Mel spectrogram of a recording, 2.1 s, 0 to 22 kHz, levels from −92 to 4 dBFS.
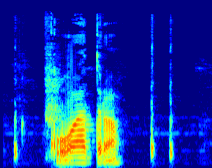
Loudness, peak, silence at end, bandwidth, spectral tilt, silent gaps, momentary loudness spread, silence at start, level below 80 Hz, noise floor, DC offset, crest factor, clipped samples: -17 LUFS; -2 dBFS; 0.4 s; 15 kHz; -7 dB/octave; none; 22 LU; 0.45 s; -64 dBFS; -36 dBFS; under 0.1%; 18 dB; under 0.1%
